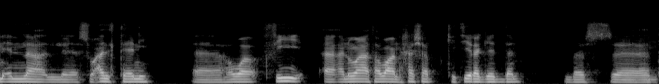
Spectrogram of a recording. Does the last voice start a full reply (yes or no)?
no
